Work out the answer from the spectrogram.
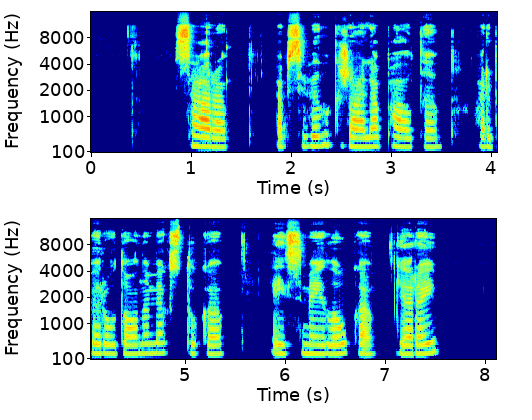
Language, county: Lithuanian, Vilnius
